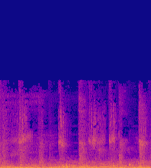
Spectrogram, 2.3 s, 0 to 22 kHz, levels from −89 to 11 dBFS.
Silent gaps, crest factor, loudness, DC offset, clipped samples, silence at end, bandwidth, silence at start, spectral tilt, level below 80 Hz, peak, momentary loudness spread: none; 14 dB; -21 LUFS; under 0.1%; under 0.1%; 0 s; 11.5 kHz; 0 s; -6.5 dB/octave; -20 dBFS; -4 dBFS; 2 LU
